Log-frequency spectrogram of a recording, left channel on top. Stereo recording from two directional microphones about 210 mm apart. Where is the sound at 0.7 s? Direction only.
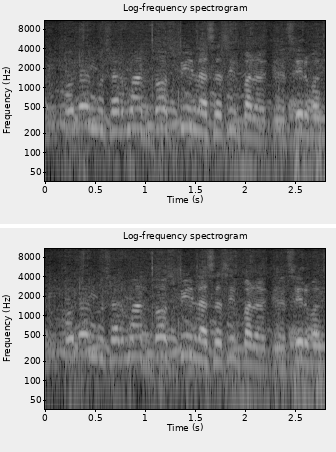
45° right (ahead or behind).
